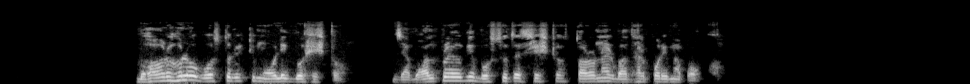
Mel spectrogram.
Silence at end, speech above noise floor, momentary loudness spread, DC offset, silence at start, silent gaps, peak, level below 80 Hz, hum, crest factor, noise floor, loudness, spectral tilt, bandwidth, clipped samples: 2.5 s; 66 dB; 8 LU; under 0.1%; 1.35 s; none; 0 dBFS; -56 dBFS; none; 16 dB; -81 dBFS; -15 LUFS; -5.5 dB/octave; 7.8 kHz; under 0.1%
